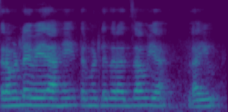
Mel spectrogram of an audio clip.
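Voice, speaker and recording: A woman's voice: mid-range voice, monotone, fast, a little hiss or hum. A young woman with a Marathi accent, casually narrating a home vlog to her viewers while doing chores. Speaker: vlogger. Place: apartment at home.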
